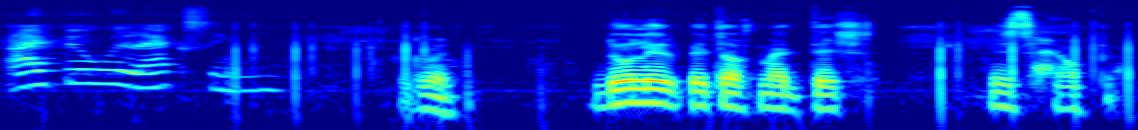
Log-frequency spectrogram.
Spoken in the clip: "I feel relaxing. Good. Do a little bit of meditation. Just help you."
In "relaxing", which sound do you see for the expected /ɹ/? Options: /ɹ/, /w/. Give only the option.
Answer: /w/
